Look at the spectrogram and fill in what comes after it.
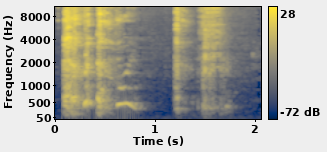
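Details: Girl ill with a cold and runny nose, in bed playing a game: two bursts of harsh coughing, four or five coughs in total.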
